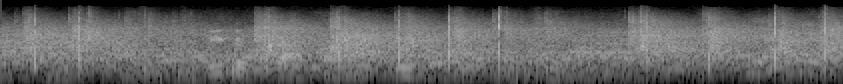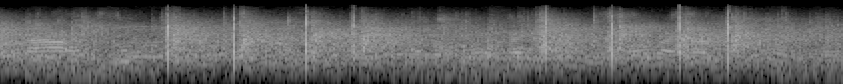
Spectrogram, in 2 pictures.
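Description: A group of cheerleaders clapping their hands, sharp claps several a second and not in unison, over a background of chattering voices.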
